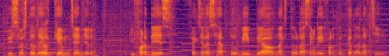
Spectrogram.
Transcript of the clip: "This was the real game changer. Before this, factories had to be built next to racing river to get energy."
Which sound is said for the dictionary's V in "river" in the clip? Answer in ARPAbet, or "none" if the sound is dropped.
F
